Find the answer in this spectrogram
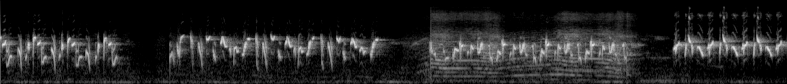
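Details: Female sooty-headed bulbul calling to provoke rival birds: rapid chattering bursts of sharp notes, broken by short pauses, with one harsher, buzzier stretch near the middle before the quick chatter resumes.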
